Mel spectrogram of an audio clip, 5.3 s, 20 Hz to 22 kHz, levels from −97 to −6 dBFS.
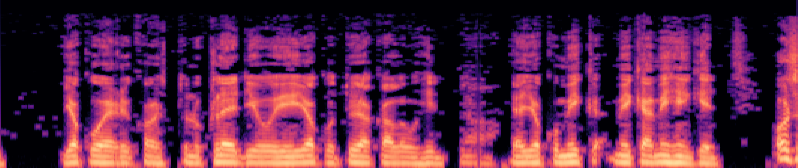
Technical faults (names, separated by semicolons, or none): overdone noise removal; gap between chunks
